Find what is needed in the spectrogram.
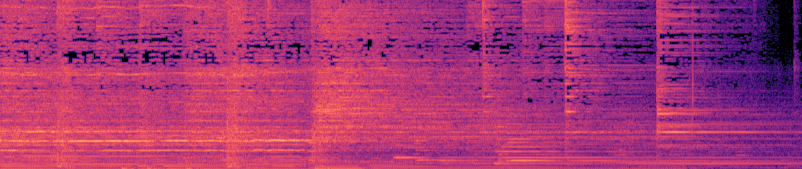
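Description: Live rock band with guitars, keytar, bass and drums playing a power-ballad passage of held notes without singing. The sound thins and fades, and the bass and drums drop out about seven seconds in, leaving a few sustained notes.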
